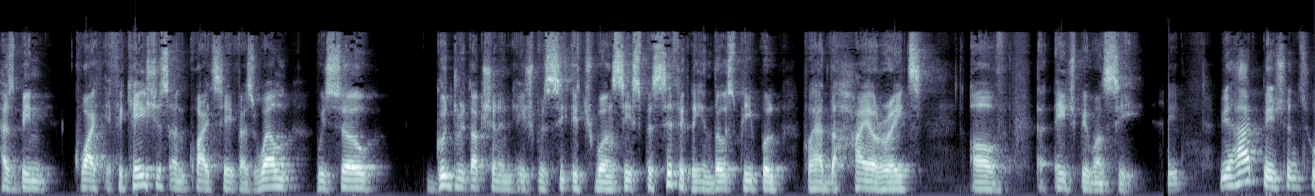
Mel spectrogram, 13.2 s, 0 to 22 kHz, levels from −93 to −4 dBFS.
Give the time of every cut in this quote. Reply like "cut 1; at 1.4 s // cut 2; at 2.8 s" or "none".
cut 1; at 11.8 s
